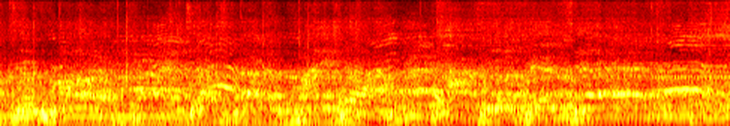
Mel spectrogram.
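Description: A preacher's voice shouting at the microphone over music with steady held tones, several other voices calling out at once.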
